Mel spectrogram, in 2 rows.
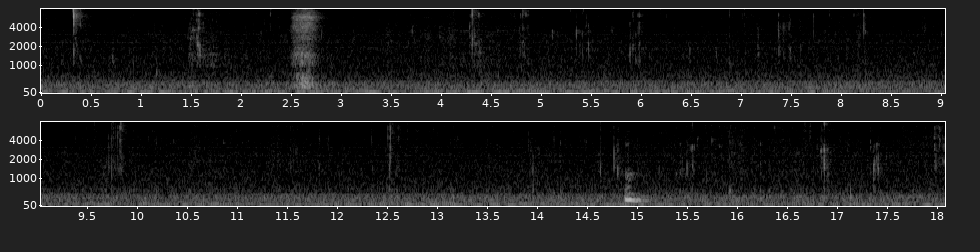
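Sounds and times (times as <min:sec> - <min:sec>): mouth clicks and smacks: 0:00.2 - 0:00.6
person chewing: 0:00.2 - 0:02.4, 0:03.5 - 0:18.0.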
